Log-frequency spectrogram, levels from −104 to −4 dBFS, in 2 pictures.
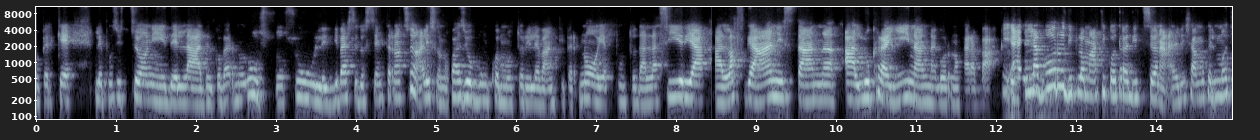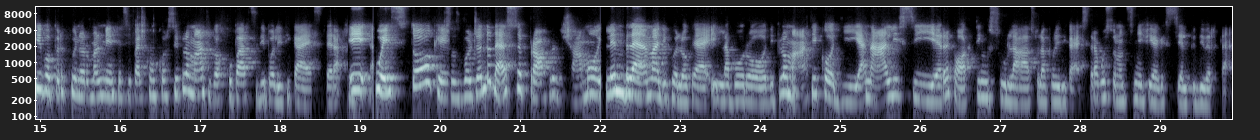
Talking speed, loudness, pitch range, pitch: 160 wpm, -30 LUFS, 185-235 Hz, 210 Hz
